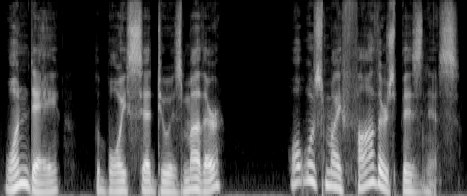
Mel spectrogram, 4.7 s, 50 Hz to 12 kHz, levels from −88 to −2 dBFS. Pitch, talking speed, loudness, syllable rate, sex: 145 Hz, 165 wpm, -20 LUFS, 5.1 syllables/s, male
